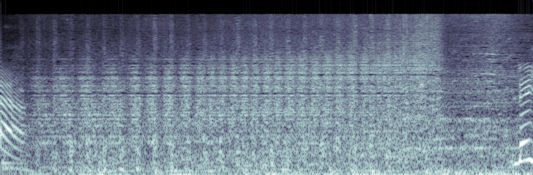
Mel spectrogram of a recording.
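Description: Rapid, steady drumroll, the suspense sting before a game-show announcement, with a low rumble beneath. It stops short near the end.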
